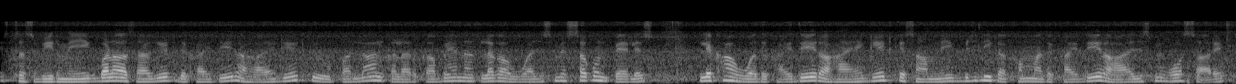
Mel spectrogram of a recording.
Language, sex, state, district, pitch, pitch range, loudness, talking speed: Hindi, male, Uttar Pradesh, Ghazipur, 140 Hz, 125-165 Hz, -26 LUFS, 220 wpm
